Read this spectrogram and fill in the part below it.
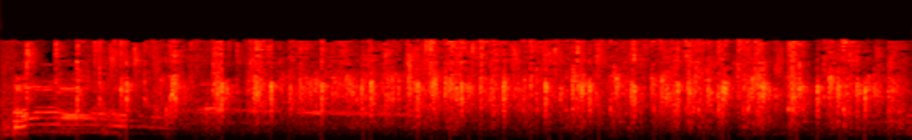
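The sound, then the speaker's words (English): An audience breaks into steady applause for people attending for the first time, dense overlapping claps sustained for several seconds, with a brief voice and some crowd murmur at the start before the clapping takes over. “So, if you want to raise your hand, you certainly can, and we can clap for you.”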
